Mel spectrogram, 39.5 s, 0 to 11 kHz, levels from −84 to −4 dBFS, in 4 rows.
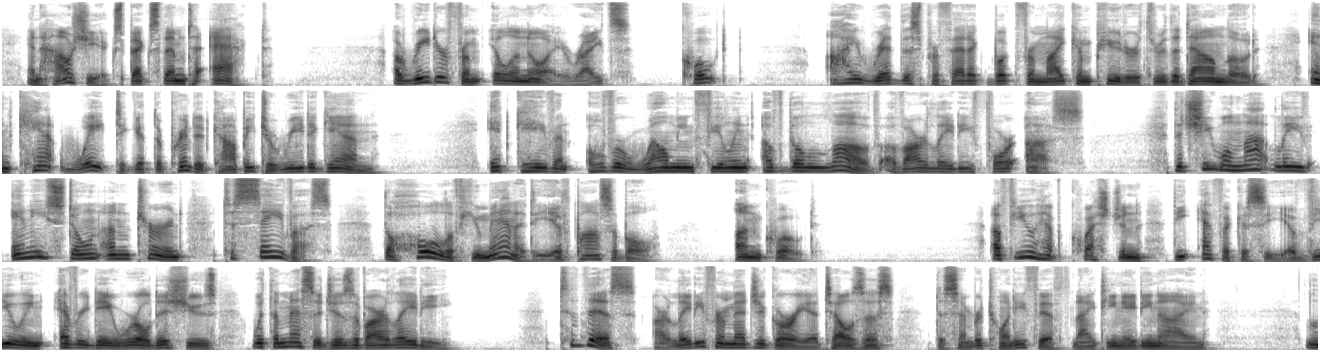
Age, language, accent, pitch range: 50-69, English, American, 90-130 Hz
